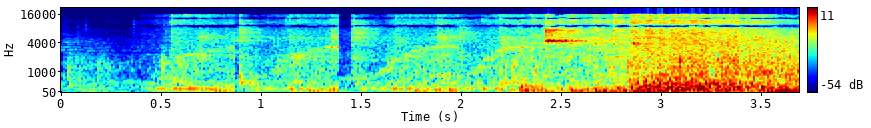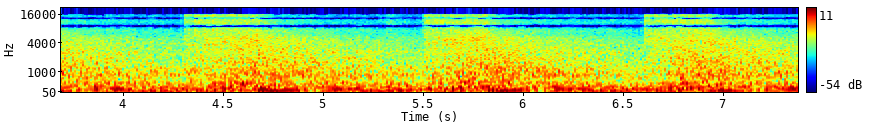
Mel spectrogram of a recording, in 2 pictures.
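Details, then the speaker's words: New 2020 Honda HRN216 mower, GCV170 engine: starts then hunts up and down about once a second, surging rough idle from clogged carburetor pilot jet; fix is cleaning the carburetor. "Is it having problems idling and running or surging like this?"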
